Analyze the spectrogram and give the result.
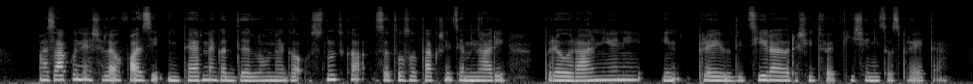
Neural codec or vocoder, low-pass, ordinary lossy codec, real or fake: vocoder, 44.1 kHz, 128 mel bands every 512 samples, BigVGAN v2; 19.8 kHz; Opus, 32 kbps; fake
